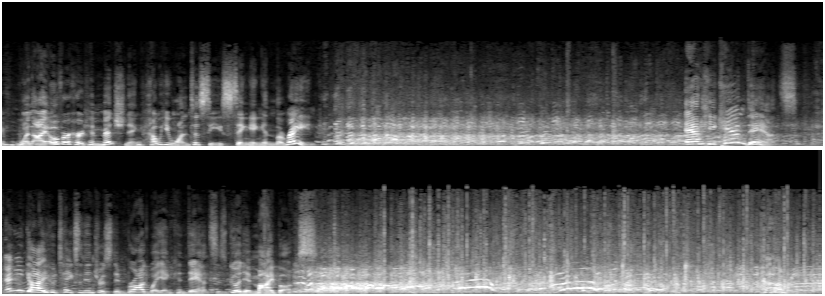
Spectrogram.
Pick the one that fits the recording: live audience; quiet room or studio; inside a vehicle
live audience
